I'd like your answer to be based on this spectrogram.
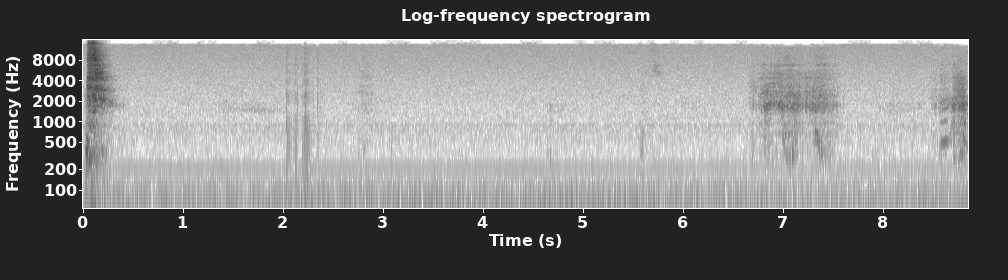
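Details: Sneezing in threes: a sharp sneeze burst at the start, then steady room hum, with two further sneeze-like bursts later, a run of sneezes; speaker mentions allergies.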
